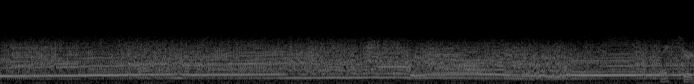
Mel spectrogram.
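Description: An on-board NASCAR race car engine at Lime Rock Park during an October 2000 race holds a loud, continuous high drone. Its pitch dips and climbs as the car shifts and accelerates along the circuit.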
